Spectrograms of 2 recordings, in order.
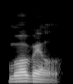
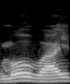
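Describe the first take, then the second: First: It is said with an American pronunciation. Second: It is said with a British pronunciation. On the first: "is the American" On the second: "British accent"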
